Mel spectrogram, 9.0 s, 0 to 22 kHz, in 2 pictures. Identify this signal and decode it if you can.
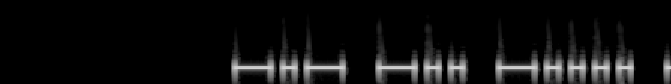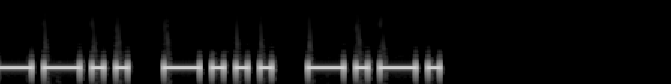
Morse code, heard as a keyed tone, about 15 wpm, 700 Hz. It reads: KD6ZBC
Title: USA Call Signs - 6 Characters - Repeated 3x - 15wpm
